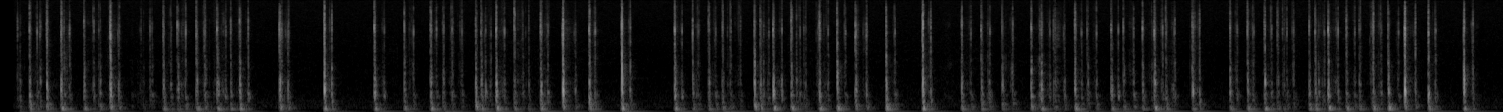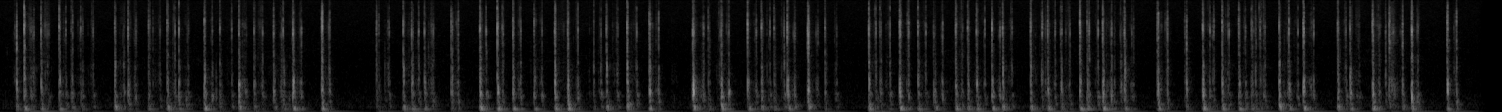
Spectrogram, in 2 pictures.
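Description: Typing on a laptop keyboard: rapid, uneven key clicks in steady runs, broken now and then by short pauses.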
